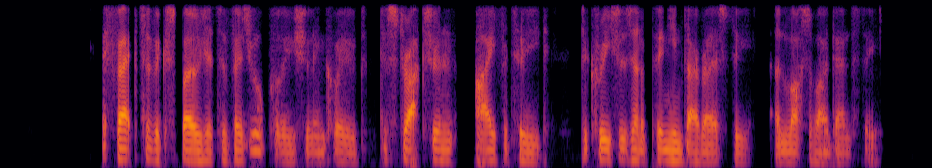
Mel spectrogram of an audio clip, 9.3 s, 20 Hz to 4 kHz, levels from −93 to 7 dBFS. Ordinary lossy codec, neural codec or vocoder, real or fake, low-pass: none; codec, 44.1 kHz, 2.6 kbps, DAC; fake; 3.6 kHz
